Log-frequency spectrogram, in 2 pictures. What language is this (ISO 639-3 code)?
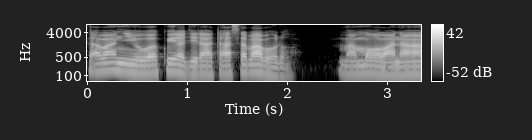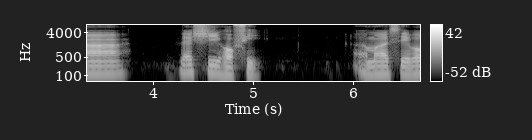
bcs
